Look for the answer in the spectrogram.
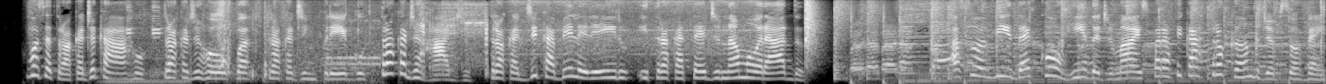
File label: Spot; P G Always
